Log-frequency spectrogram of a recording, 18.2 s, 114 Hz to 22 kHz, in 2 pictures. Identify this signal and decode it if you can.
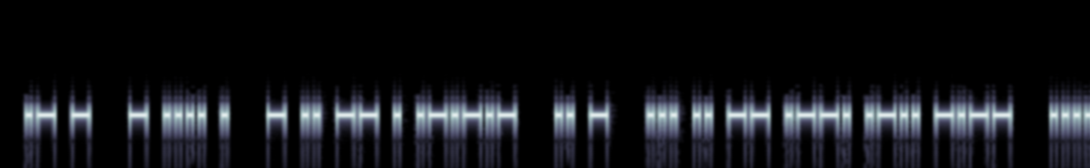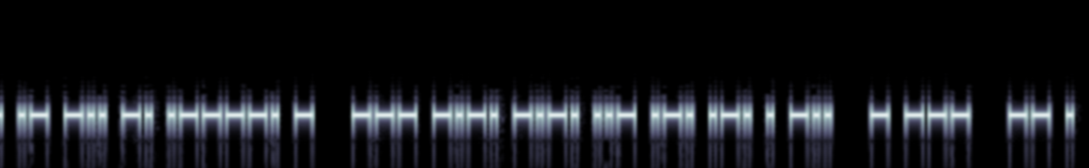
Morse code, heard as a keyed tone, about 25 wpm, 600 Hz. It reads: AT THE TIME. IT SIMPLY HADN'T OCCURRED TO ME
